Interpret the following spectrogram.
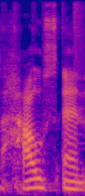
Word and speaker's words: Hausen: Oh, Hausen is pronounced House N.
